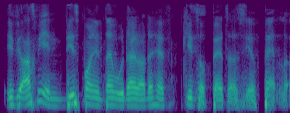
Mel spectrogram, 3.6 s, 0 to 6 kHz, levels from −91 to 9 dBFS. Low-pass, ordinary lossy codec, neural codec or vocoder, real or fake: 5.4 kHz; AAC, 24 kbps; none; real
